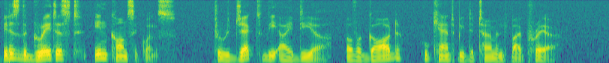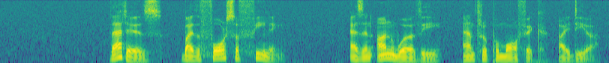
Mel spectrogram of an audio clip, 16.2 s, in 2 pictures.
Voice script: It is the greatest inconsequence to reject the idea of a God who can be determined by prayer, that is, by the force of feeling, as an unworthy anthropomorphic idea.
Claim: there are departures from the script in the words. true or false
true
